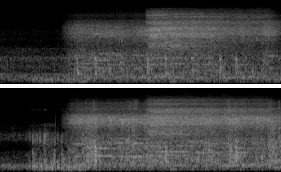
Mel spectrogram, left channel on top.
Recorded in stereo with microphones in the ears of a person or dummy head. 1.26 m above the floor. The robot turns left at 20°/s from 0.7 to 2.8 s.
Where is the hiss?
15° right (ahead or behind), 8 m; by 2.7 s 10° left (ahead or behind), 8 m.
